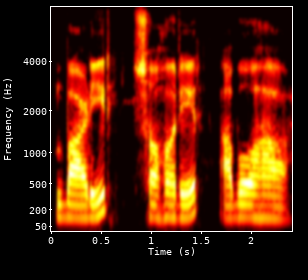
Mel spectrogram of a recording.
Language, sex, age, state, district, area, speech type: Bengali, male, 45-60, West Bengal, Purba Medinipur, rural, read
